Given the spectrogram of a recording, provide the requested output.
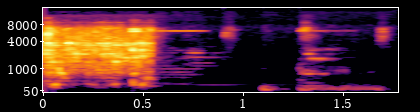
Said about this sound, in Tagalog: Ayan natin, gripo. Grabe, tulog na ating gripo.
